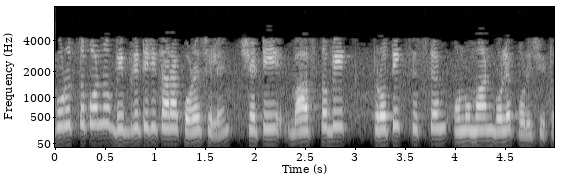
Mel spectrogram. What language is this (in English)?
Bangla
